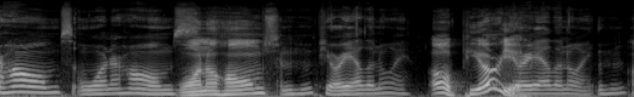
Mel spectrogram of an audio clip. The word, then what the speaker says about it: Illinois: The S is not pronounced. It's silent. It's silent. So it's Illinois.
